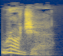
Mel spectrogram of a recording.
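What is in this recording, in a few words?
"roger", British English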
